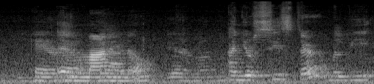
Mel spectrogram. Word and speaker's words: hermano: Let's pronounce it. Mama. Mama. And father will be papa. Papa. Papa. Your brother will be hermano. Hermano.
